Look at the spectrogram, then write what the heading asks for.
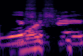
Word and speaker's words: Worcestershire: called Worcestershire sauce Worcestershire grasshopper sauce. juice because they That couldn't is the pronounce hardest it.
